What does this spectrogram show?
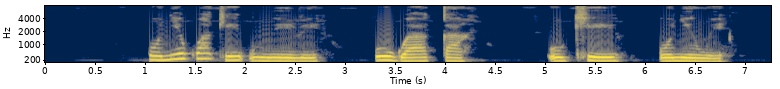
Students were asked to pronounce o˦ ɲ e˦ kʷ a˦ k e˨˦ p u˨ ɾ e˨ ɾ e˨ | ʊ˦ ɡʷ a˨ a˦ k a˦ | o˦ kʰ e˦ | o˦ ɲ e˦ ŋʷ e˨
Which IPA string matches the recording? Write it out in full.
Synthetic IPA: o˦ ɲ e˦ kʷ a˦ k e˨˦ k͡p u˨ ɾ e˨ ɾ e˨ | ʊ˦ ɡʷ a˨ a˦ k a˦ | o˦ kʰ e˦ | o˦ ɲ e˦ ŋʷ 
